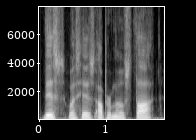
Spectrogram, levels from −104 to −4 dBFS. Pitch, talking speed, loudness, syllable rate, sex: 145 Hz, 160 wpm, -18 LUFS, 4.2 syllables/s, male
